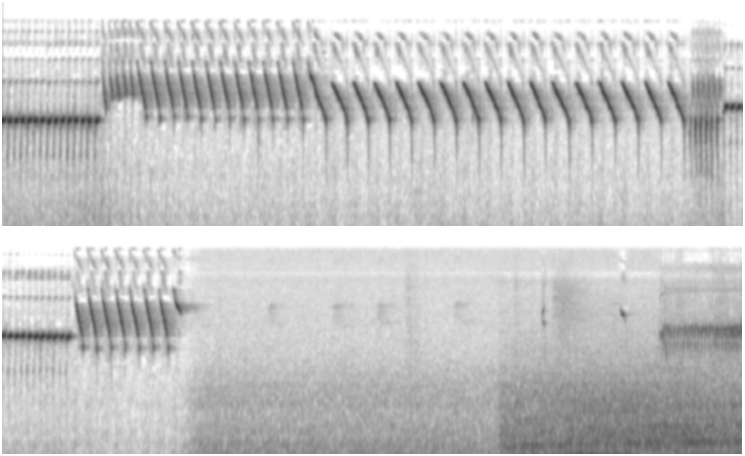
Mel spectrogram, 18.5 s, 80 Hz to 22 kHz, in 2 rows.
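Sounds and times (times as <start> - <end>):
canary singing: 0.0 - 11.9, 16.9 - 18.5.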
